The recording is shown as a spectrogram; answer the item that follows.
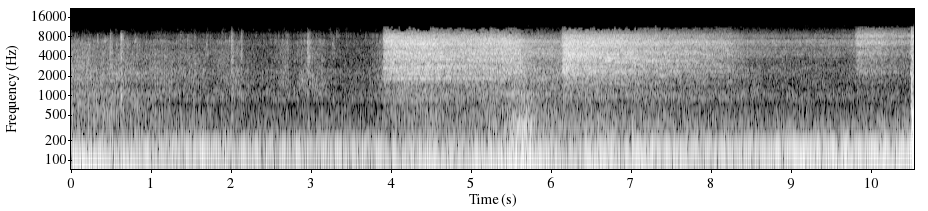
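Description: Kenworth dump truck's diesel engine idling steadily, heard from inside the cab. A hiss lasts about two seconds around the middle.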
